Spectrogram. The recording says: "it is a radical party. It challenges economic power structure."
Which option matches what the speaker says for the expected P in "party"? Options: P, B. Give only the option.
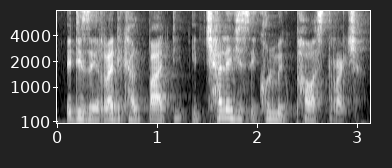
B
